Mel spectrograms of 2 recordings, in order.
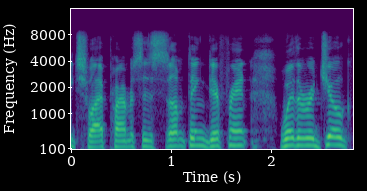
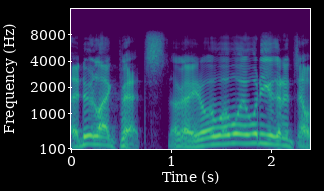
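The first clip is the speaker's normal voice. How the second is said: rough, creaky voice grinding the words. Acting out a movie scene where Watto is offered a bet: imitating Watto. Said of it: "And Watto's like".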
